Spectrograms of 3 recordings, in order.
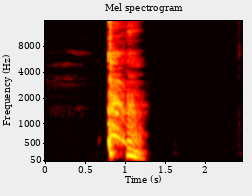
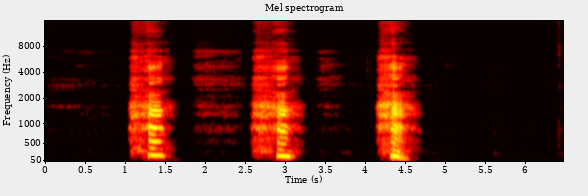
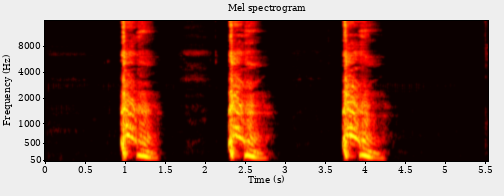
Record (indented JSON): {
  "cough_length": "2.5 s",
  "cough_amplitude": 32767,
  "cough_signal_mean_std_ratio": 0.31,
  "exhalation_length": "6.5 s",
  "exhalation_amplitude": 19067,
  "exhalation_signal_mean_std_ratio": 0.32,
  "three_cough_length": "5.5 s",
  "three_cough_amplitude": 32768,
  "three_cough_signal_mean_std_ratio": 0.35,
  "survey_phase": "beta (2021-08-13 to 2022-03-07)",
  "age": "65+",
  "gender": "Male",
  "wearing_mask": "No",
  "symptom_none": true,
  "smoker_status": "Ex-smoker",
  "respiratory_condition_asthma": false,
  "respiratory_condition_other": false,
  "recruitment_source": "REACT",
  "submission_delay": "1 day",
  "covid_test_result": "Negative",
  "covid_test_method": "RT-qPCR"
}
